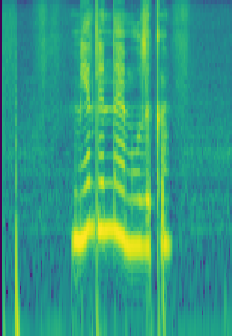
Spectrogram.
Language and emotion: Russian, neutral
